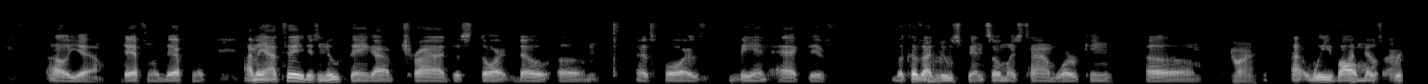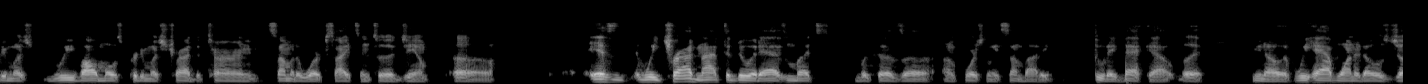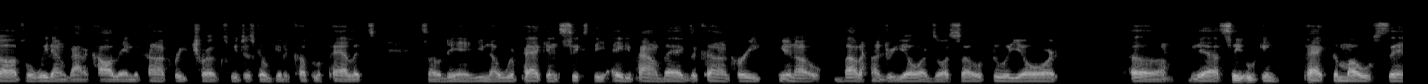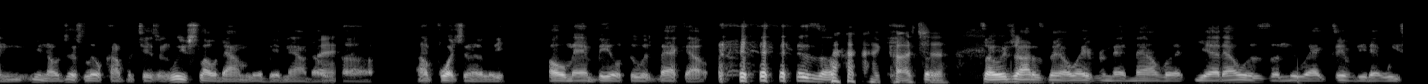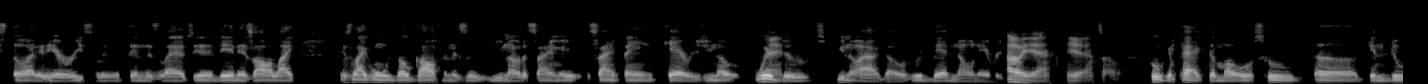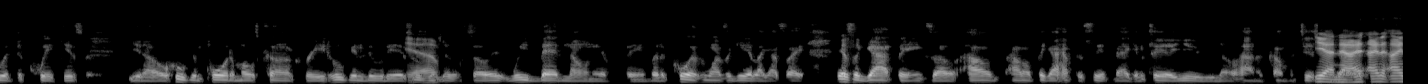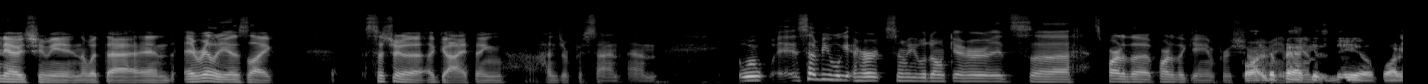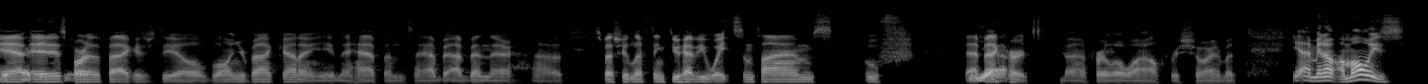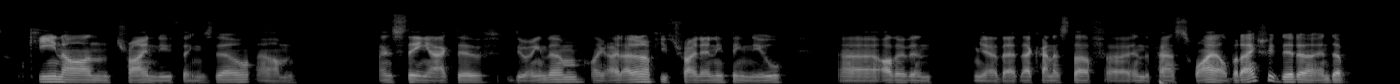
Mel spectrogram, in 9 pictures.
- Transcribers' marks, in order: other background noise; unintelligible speech; chuckle; tapping; chuckle
- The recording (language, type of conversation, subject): English, unstructured, What is your favorite way to stay active during the week?
- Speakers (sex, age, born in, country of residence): female, 45-49, United States, United States; male, 20-24, United States, United States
